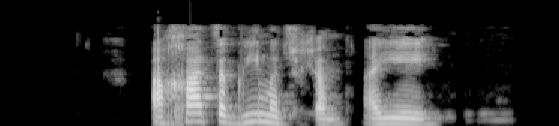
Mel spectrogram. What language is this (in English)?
Abkhazian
